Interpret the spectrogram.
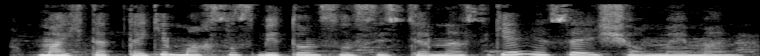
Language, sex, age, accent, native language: Uzbek, female, 18-24, Toshkent viloyati, Uzbek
